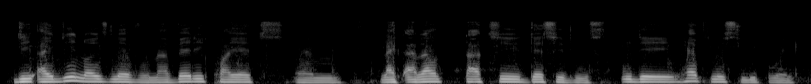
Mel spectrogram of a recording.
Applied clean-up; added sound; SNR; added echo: neural separator model SepFormer DNS4.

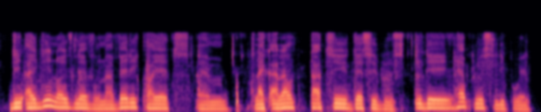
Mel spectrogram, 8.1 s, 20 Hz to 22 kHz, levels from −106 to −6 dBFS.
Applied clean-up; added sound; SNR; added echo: neural mask model Resemble Enhance denoiser.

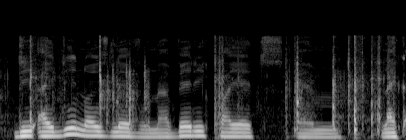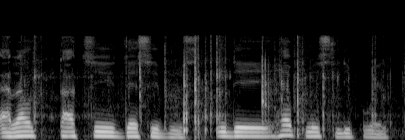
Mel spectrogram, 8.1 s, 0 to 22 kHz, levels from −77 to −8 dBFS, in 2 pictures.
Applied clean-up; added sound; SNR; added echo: none; Skateboard; 13 dB; none.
